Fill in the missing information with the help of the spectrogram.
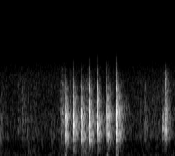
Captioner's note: Number One knocking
